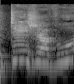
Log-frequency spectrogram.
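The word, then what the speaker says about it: déjà vu: a French word so deja vu it's already been seen it's a deja vu moment now in French the French is deja view but in English we say deja vu deja vu oh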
